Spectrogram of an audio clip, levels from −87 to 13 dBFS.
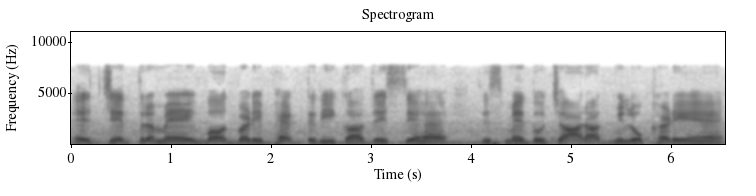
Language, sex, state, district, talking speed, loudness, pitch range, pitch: Hindi, female, Chhattisgarh, Raipur, 155 wpm, -13 LUFS, 175-185 Hz, 180 Hz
